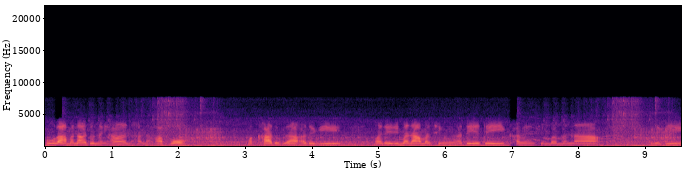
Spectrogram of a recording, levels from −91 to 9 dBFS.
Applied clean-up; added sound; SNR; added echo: none; Engine starting / Bus; 1 dB; none.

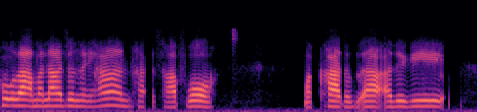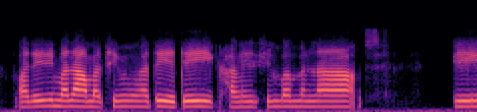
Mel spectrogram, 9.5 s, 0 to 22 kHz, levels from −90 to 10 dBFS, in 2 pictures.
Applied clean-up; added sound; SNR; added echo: neural diffusion model UNIVERSE++.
